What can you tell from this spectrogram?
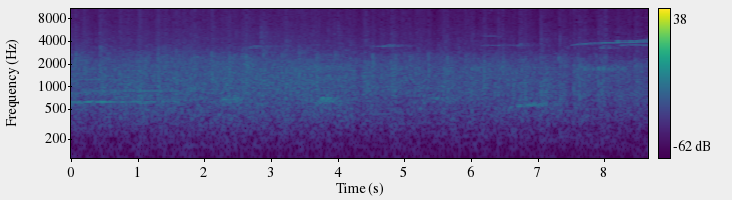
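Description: audience clapping hands

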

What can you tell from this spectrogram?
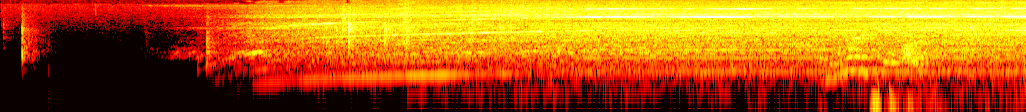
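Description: vacuum cleaner running

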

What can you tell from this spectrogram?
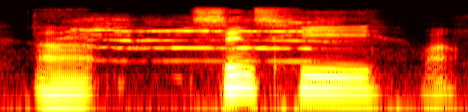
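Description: cat meowing

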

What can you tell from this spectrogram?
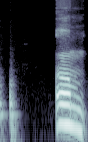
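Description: knocking on a door

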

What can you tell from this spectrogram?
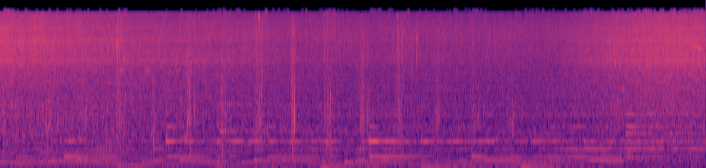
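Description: waterfall

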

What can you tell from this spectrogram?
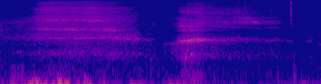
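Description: yawn

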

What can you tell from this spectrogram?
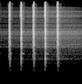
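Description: ticking clock

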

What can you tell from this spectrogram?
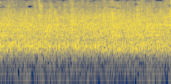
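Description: arena crowd cheering

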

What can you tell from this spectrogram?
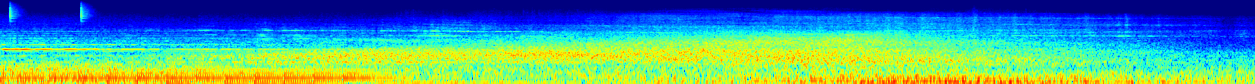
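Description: airplane engines

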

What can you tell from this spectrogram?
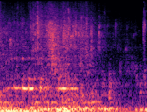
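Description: running water

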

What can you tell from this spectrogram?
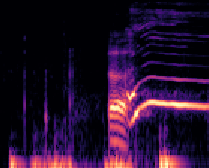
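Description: wolf howl sound effect

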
